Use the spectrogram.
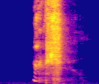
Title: sneezes + nose blow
